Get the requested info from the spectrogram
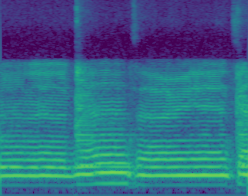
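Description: Wordless singing: a voice holds long, steady notes in a chant-like drone, moving to a new pitch three times within about two seconds.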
